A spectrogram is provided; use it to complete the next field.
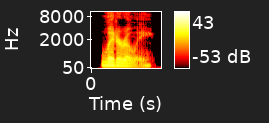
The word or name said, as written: literally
